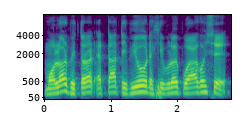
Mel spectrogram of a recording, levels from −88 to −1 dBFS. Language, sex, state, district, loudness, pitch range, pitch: Assamese, male, Assam, Kamrup Metropolitan, -14 LUFS, 140-165 Hz, 150 Hz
